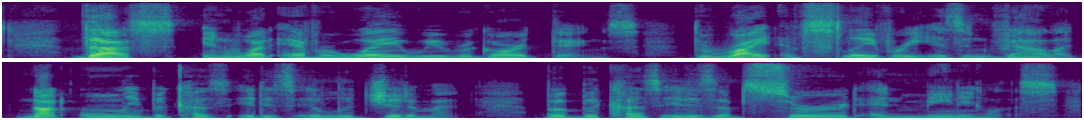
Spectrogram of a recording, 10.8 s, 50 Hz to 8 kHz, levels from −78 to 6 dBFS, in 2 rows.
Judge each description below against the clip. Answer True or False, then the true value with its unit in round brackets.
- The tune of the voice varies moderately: True (4.1 semitones)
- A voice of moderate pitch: True (155 Hz)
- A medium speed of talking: True (145 wpm)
